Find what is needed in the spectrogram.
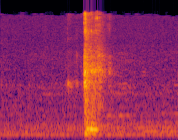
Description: Watch Ikotch smell the K-pups and sneeze like he's having an allergy. Hilarious!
